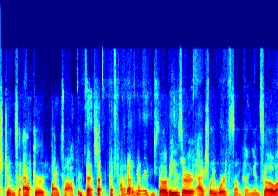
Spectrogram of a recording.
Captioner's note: laugh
